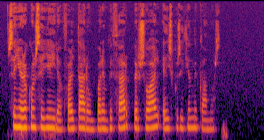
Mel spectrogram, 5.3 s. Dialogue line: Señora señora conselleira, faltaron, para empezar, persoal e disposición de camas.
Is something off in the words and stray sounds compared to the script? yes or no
yes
